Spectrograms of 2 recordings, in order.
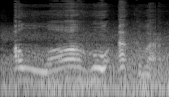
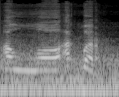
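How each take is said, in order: First: The syllable hu after Allah is clearly heard. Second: The syllable hu after Allah is dropped. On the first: The speaker calls it right. "hu yang ada di Allah itu pun harus di, dibaca dengan jelas" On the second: The speaker calls it wrong. "tidak boleh Allah Akbar tanpa hu"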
